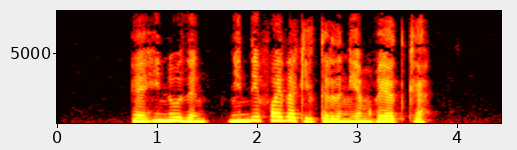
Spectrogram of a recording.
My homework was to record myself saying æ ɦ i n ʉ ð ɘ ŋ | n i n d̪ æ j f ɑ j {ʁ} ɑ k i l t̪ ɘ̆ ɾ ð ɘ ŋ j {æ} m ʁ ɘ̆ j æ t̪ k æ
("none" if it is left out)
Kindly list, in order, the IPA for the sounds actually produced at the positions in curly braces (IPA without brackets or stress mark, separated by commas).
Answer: ð, æ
